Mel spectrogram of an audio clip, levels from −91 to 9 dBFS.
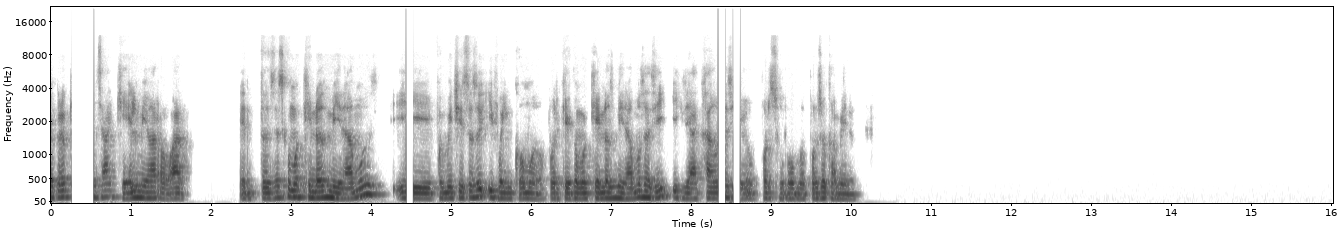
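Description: At 0.26 s the speech drops abruptly into silence until 0.81 s. This is a corrupt frame muted fault. Damaged bits in the compressed stream made the decoder reject frames, and the player filled the gap with silence. That 0.55 s hole points to about six lost frames. A second hole runs from 4.41 to 4.53 s, and a third from 8.30 to 8.62 s. Timing stays intact after each.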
